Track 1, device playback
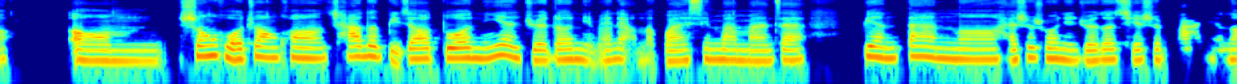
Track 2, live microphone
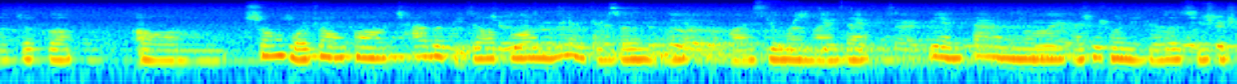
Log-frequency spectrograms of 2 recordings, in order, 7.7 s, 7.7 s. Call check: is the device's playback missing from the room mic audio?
No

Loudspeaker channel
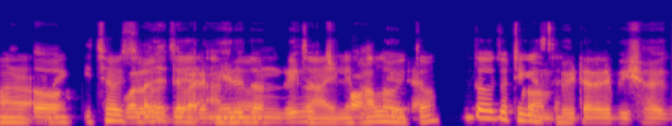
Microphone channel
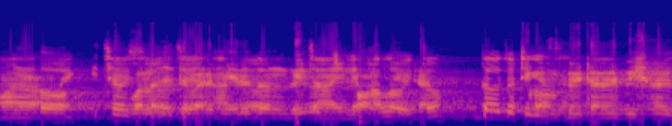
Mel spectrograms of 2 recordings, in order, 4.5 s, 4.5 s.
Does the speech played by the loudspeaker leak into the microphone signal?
Yes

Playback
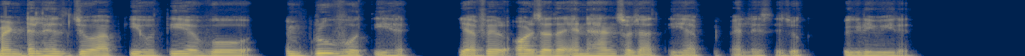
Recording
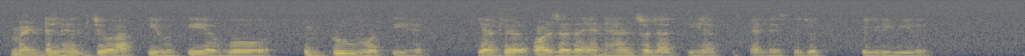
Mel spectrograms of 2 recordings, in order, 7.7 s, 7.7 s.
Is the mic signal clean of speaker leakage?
No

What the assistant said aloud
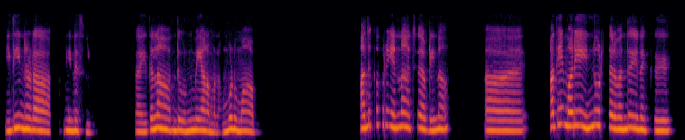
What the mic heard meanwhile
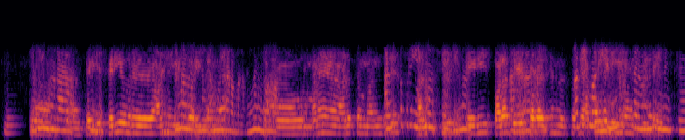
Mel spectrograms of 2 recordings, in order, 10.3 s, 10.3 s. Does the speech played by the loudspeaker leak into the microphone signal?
Yes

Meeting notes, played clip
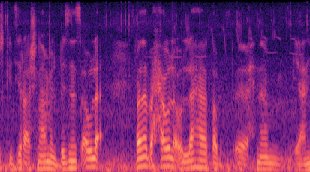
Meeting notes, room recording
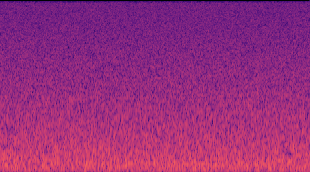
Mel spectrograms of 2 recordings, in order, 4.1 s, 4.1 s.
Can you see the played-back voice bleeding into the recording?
No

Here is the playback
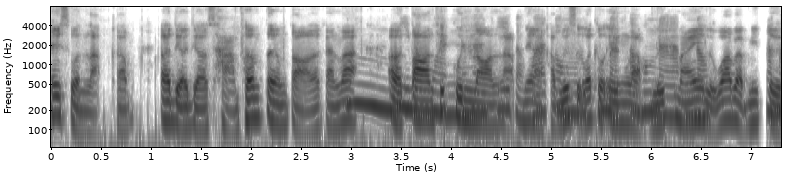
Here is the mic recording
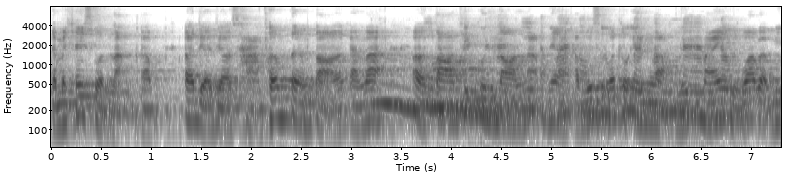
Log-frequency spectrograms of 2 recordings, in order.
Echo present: Yes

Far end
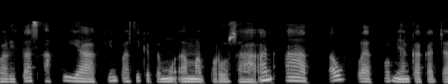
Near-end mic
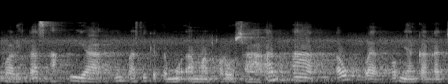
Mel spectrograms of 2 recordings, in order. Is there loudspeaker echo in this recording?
Yes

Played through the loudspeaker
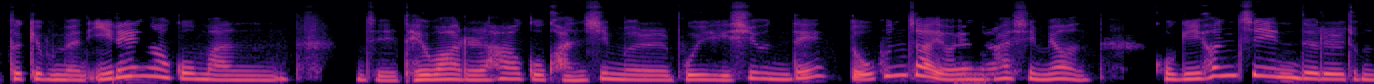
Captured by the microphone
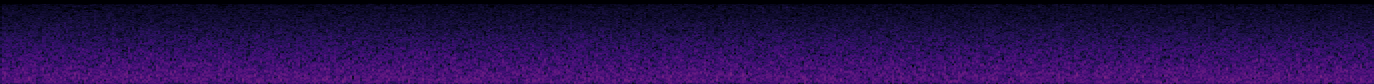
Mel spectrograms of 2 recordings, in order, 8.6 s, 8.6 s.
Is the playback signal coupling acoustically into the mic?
No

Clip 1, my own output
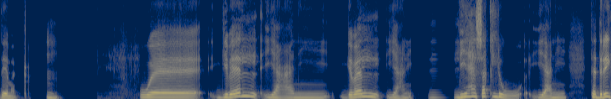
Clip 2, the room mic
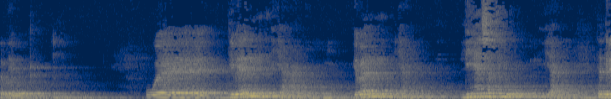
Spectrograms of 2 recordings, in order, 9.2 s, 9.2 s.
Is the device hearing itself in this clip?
Yes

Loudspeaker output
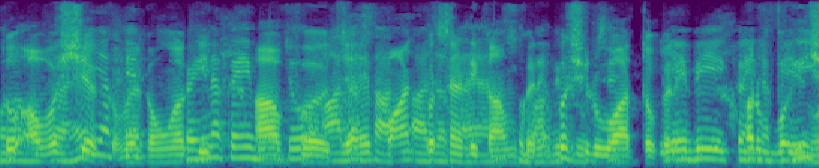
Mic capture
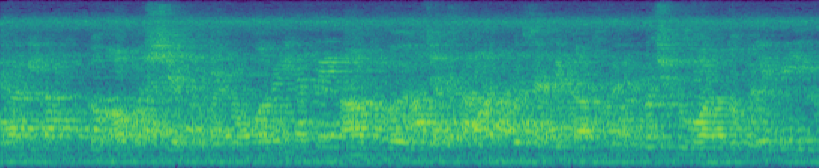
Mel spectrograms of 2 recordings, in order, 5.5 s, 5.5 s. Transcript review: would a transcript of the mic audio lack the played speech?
No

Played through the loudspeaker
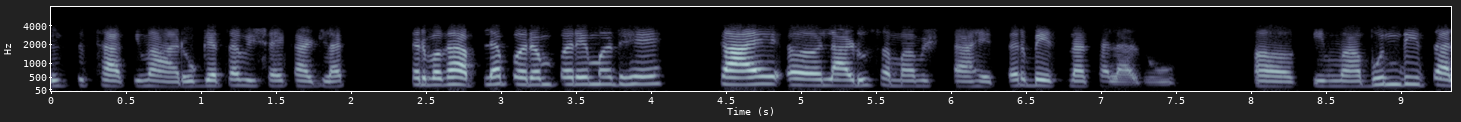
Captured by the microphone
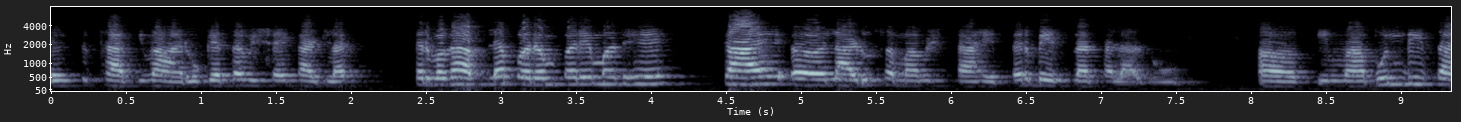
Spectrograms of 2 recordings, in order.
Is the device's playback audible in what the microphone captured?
Yes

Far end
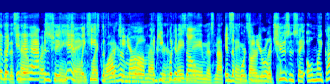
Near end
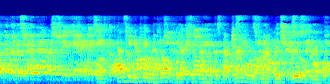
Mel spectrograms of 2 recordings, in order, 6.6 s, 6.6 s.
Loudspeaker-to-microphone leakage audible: Yes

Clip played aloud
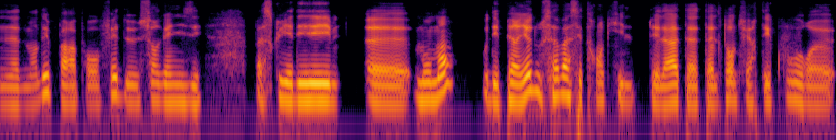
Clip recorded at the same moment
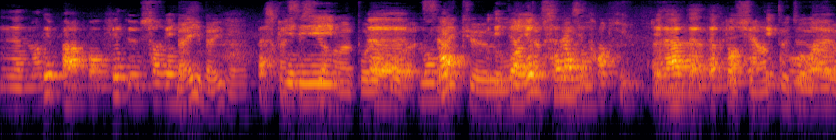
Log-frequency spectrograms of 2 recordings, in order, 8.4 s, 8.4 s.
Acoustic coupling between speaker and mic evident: Yes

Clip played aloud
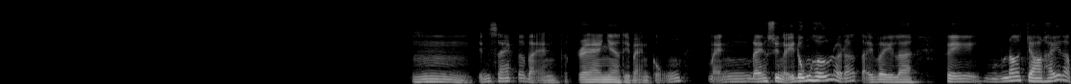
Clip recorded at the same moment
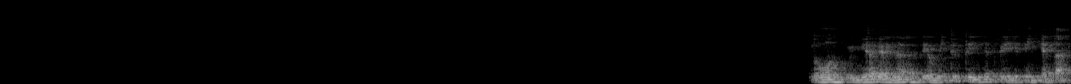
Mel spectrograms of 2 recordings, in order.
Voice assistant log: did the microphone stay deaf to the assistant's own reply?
Yes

